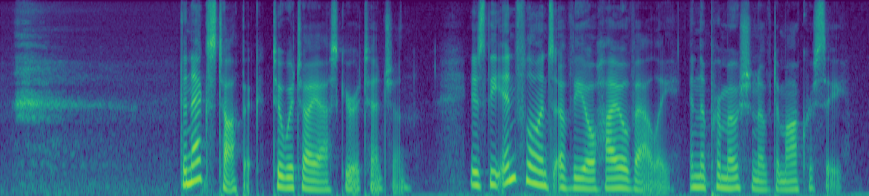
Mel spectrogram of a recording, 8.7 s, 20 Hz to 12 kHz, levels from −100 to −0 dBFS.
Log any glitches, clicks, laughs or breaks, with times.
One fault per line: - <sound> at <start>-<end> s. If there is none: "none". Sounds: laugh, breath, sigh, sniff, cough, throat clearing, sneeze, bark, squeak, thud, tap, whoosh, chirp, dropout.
- sigh at 0.1-1.4 s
